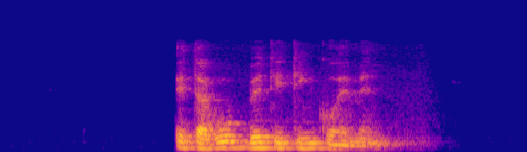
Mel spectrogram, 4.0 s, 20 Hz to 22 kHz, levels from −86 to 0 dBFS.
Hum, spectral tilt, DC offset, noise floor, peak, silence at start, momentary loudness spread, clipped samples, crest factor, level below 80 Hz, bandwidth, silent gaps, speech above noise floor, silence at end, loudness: none; -9.5 dB/octave; under 0.1%; -85 dBFS; 0 dBFS; 1.3 s; 11 LU; under 0.1%; 20 dB; -64 dBFS; 7 kHz; none; 68 dB; 1 s; -18 LUFS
